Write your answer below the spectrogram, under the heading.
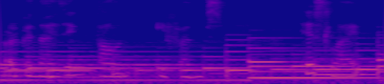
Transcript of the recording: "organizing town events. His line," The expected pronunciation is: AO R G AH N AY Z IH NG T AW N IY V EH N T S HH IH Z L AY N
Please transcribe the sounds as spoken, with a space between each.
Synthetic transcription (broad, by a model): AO R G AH N AY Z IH NG T AW N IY F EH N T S HH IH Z L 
